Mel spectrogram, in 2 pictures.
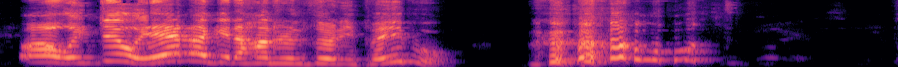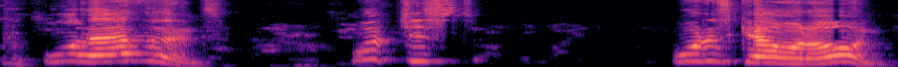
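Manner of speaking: high-pitched shocked outburst breaking into laughter; real astonishment. Real, not acted. Streamer floored by a sudden crowd of viewers, astonished. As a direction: blurt it out, high and incredulous.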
